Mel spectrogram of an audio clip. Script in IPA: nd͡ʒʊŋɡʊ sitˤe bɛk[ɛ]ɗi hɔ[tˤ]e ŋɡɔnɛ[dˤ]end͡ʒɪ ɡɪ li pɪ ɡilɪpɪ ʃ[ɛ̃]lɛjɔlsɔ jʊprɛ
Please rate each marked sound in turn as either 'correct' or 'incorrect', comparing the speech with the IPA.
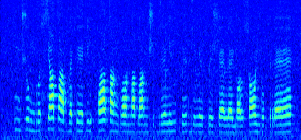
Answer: incorrect, correct, correct, incorrect

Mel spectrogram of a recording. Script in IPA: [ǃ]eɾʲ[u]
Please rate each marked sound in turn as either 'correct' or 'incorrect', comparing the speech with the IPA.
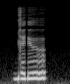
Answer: incorrect, incorrect

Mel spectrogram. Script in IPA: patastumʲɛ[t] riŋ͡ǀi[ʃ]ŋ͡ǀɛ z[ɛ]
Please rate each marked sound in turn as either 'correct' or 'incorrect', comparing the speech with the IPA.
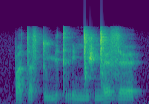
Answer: correct, correct, correct

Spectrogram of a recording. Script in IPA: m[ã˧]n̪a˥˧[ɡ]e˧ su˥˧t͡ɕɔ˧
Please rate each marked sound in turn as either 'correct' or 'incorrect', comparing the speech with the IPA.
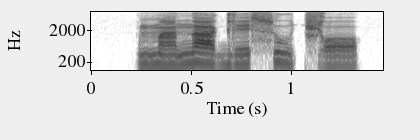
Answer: correct, correct

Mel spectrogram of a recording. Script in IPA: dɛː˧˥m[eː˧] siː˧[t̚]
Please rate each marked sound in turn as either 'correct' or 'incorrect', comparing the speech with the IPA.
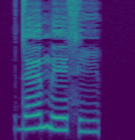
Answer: correct, incorrect

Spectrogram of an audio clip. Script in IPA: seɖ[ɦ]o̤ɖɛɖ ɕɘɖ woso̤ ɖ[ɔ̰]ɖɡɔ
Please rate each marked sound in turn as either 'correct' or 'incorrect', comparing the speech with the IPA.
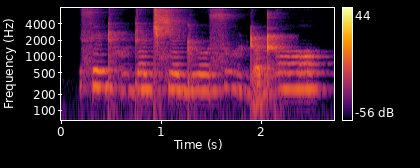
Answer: incorrect, correct

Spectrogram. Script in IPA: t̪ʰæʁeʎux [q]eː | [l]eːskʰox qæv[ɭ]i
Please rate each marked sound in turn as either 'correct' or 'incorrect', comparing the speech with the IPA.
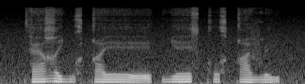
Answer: correct, incorrect, correct

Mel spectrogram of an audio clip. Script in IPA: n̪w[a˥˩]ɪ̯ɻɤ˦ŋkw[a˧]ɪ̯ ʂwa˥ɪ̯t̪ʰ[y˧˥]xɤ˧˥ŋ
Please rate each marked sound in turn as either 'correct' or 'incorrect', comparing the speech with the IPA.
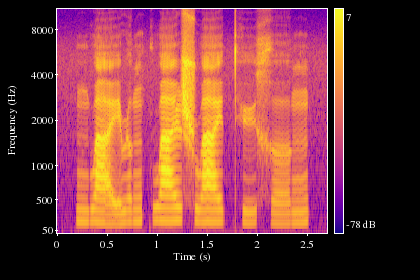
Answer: incorrect, incorrect, correct

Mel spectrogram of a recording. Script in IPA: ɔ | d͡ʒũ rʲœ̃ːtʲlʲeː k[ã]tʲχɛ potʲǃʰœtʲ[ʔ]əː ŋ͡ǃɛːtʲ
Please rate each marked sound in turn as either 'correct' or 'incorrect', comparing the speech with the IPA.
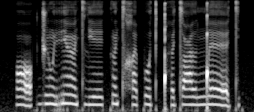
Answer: incorrect, incorrect

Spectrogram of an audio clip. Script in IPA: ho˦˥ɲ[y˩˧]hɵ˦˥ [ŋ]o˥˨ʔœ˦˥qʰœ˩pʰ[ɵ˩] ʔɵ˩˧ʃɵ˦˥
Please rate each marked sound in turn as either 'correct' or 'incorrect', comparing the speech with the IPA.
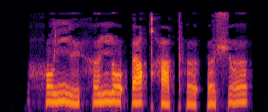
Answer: correct, incorrect, incorrect

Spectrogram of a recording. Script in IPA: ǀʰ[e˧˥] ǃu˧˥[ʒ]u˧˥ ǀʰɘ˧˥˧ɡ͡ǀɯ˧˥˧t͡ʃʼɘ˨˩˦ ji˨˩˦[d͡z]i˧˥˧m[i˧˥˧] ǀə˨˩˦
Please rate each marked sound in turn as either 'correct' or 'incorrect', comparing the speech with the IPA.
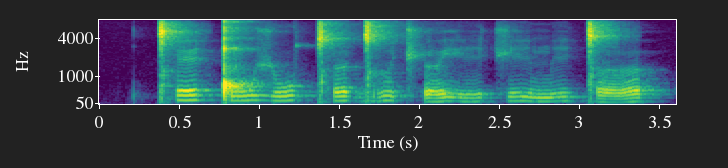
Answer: correct, correct, incorrect, correct

